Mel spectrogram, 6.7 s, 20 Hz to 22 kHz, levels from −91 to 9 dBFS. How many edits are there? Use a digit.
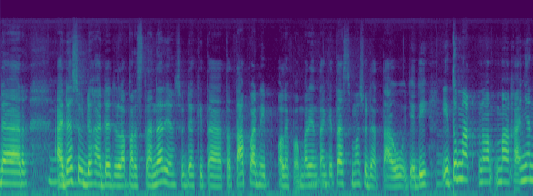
1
